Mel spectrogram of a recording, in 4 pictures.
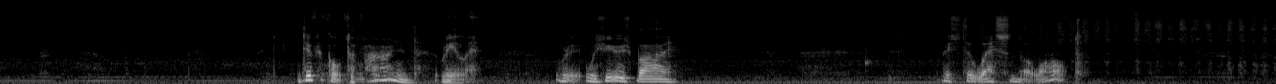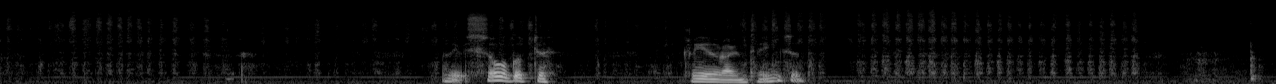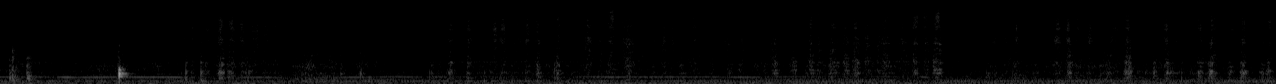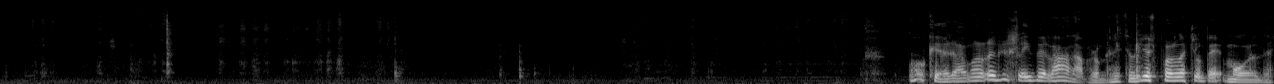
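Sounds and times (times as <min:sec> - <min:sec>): low steady hum: 0:00.0 - 0:51.0
brush stroking paper: 0:10.1 - 0:24.2, 0:27.4 - 0:28.3, 0:29.8 - 0:42.3, 0:44.5 - 0:46.8.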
